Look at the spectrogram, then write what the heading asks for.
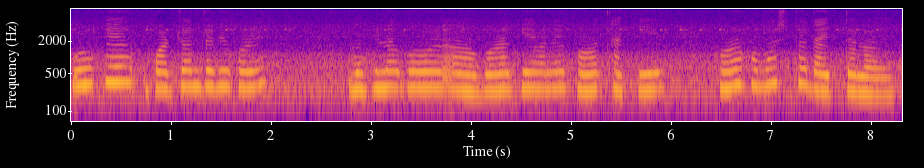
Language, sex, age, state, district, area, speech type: Assamese, female, 30-45, Assam, Nagaon, rural, spontaneous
